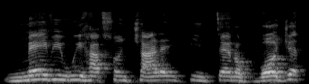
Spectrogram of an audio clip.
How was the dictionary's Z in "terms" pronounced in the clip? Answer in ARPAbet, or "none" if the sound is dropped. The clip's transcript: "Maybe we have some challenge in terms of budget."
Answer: none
